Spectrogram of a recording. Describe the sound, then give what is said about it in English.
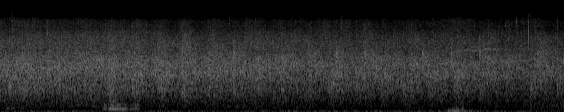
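Applause from an audience for Steve Green and Dick Tunney: faint, even clapping that runs steadily through the whole stretch without speech. “How about another round of applause for Steve Green and Dick Tunney?”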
